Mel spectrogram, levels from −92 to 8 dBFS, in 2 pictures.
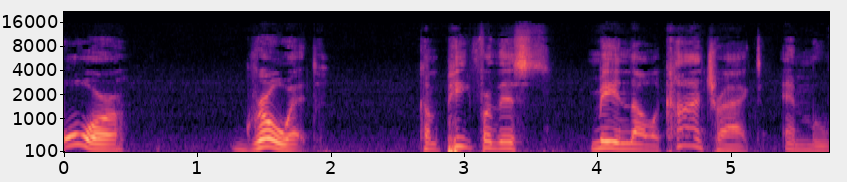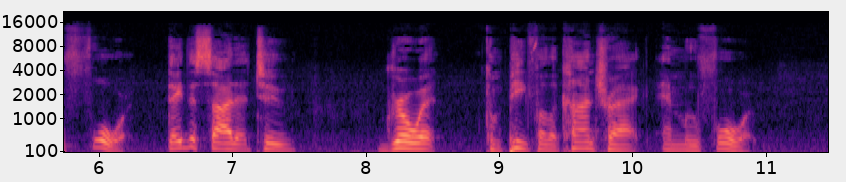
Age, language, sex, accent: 30-49, English, male, American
